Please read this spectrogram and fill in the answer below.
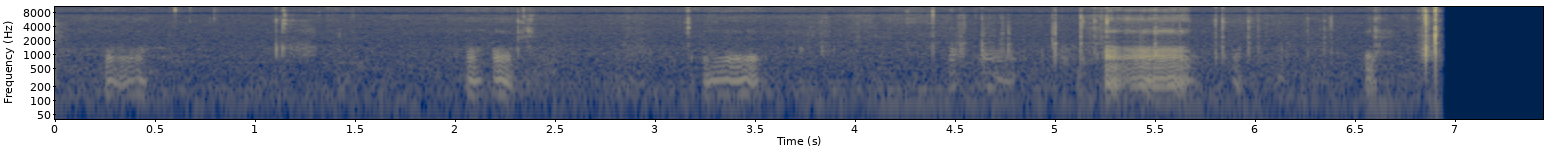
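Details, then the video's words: Young female Shih Tzu puppy roughhousing, letting out brief nasal growl-grunts at intervals, a longer noisy snarl near the end, amid scratching and chewing sounds indoors. "Baby Shi-Tzu Playing and Making Cute Sounds"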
